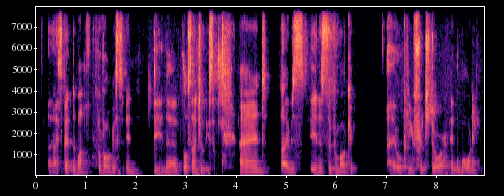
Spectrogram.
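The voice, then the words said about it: Scottish accent. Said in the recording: “that's a Scottish accent”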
